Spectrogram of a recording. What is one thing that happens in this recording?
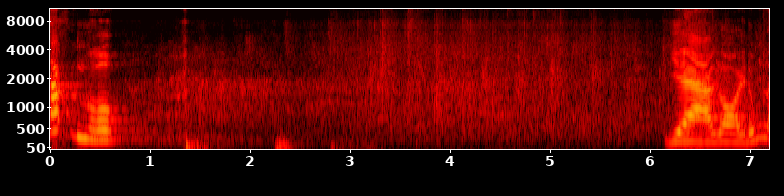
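A crowd laughs.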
